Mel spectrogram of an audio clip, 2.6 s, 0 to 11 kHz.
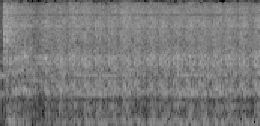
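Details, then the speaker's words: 2006 Ford 6.0 Powerstroke diesel, crank no start after two other shops threw parts at it, possibly IPR and ICP: starter spins it steadily but it never fires; low injection control pressure from a leaking standpipe. "I guess I'll spin it over real quick and let y'all see that it is a crank no start and uh we'll go from there"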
